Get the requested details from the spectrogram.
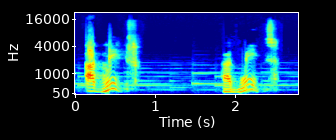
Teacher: the stress lies on the second syllable and there is a short vowel before the consonant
